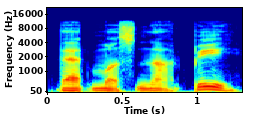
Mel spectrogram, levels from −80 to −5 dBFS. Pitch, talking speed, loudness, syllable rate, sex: 95 Hz, 185 wpm, -18 LUFS, 3.6 syllables/s, male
